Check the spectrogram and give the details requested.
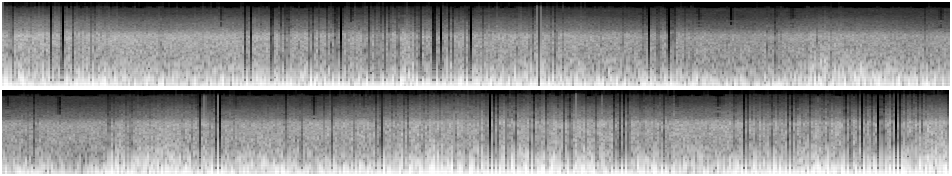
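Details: Loud continuous low rumble of wind buffeting the microphone, with occasional faint clicks and no animal sound.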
